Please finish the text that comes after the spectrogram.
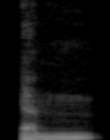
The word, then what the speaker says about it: Camilo: This memorable name is pronounced Camilo and means helper to the and noble.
